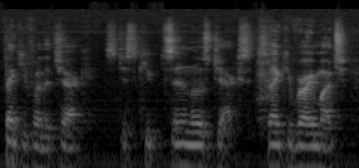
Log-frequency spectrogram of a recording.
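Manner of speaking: quiet sly aside. Retold or imitated. Player bowing to his manager, softly joking under his breath. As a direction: mumble it politely while bowing, tongue in cheek. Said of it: "here's what I would say when I would bow".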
